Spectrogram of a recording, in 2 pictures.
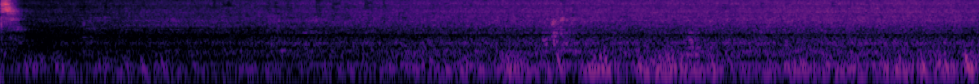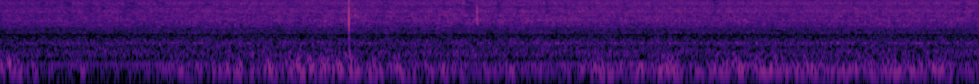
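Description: A low, steady hum with a faint rumble beneath it.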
